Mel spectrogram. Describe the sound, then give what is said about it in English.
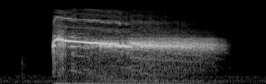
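A single eagle cry: one loud, piercing screech that starts abruptly and glides slowly downward for nearly two seconds before cutting off, heard alone with no talking. “You hear it? You heard the eagle?”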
